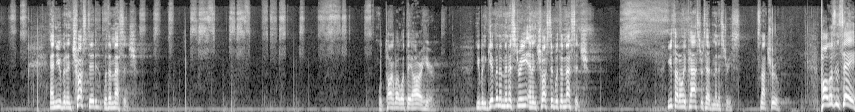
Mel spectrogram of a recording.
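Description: A man speaks into a microphone in a calm, explanatory way.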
